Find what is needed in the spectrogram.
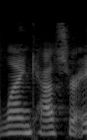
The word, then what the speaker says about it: Lancaster: Like, there's Lancaster, California, and there's Lancaster, England. But in Pennsylvania, if you're from there, it is pronounced Lancaster.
